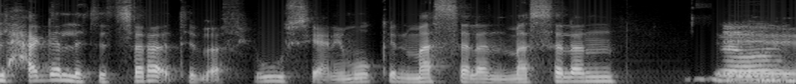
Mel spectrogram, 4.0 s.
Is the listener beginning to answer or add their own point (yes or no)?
no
